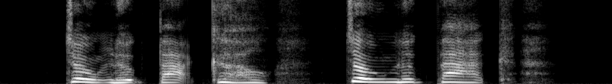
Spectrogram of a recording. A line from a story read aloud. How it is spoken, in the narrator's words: Maddie, panting heavily, unfit, out of breath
